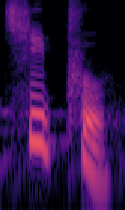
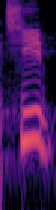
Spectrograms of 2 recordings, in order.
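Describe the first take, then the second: First: It ends with an added vowel after the consonant. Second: It ends on a final consonant, no vowel. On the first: "스페인 사람들은 치프 이렇게 읽어버립니다" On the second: "내 집 이러면은"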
